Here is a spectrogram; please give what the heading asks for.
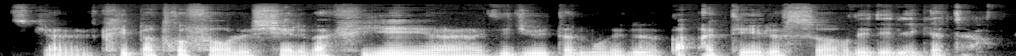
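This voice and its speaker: A man's voice: rumbling low, level tone, a little fast, mellow, husky. A man delivering a rambling, agitated monologue to his viewers, scolding them as a self-styled preacher, with constant verbal tics.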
